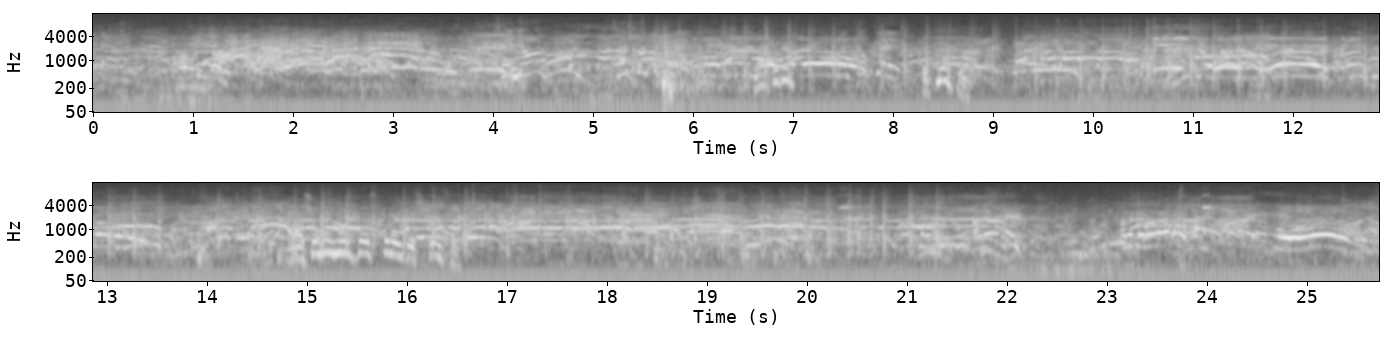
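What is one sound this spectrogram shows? Children shout and call out on an outdoor field.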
